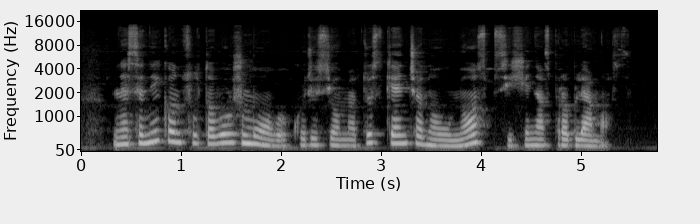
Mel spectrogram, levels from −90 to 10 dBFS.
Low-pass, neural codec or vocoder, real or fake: 14.4 kHz; none; real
